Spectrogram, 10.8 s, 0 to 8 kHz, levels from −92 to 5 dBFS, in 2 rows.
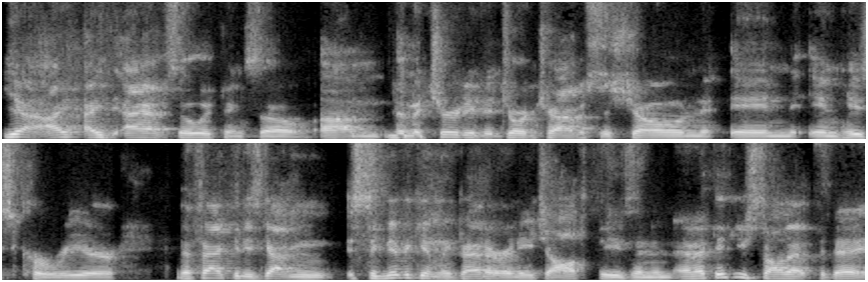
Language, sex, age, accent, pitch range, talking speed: English, male, 30-49, American, 105-140 Hz, 205 wpm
